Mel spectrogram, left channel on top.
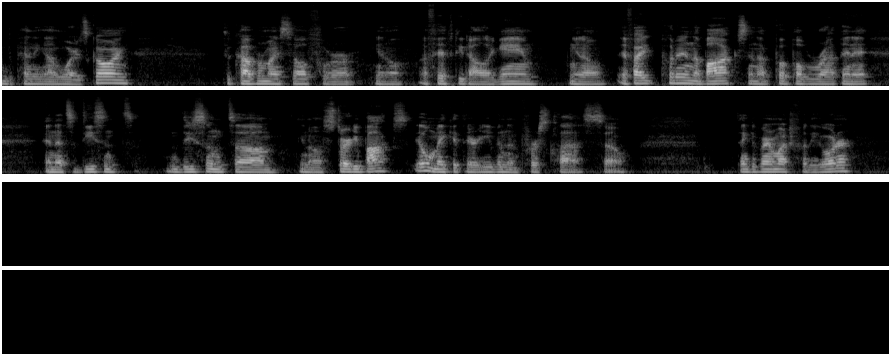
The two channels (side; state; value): right; silent; 56 dB below the other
